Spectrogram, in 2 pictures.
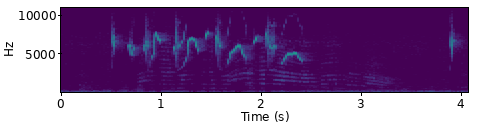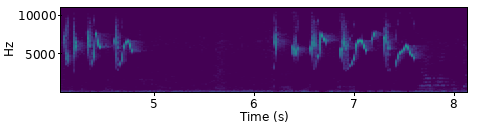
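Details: A kolibri wulung, or Van Hasselt's sunbird, in Gresik, East Java, delivering nembak song for training cage birds: three bursts of quick, shrill, zigzagging whistles, with fainter lower-pitched warbles in the background.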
